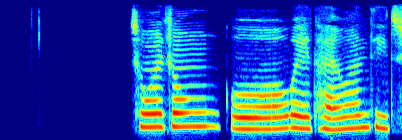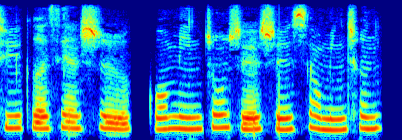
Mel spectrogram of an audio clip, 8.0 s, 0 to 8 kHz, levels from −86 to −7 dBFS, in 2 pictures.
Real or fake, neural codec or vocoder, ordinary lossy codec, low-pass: real; none; MP3, 48 kbps; 7.2 kHz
